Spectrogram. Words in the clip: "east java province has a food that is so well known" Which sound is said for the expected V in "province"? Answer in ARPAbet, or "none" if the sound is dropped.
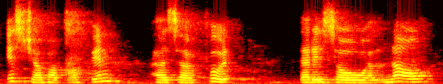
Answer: F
